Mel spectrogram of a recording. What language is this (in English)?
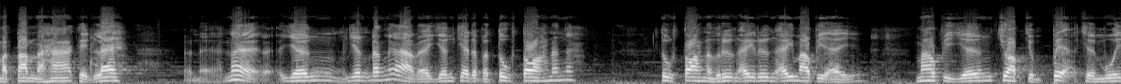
Vietnamese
